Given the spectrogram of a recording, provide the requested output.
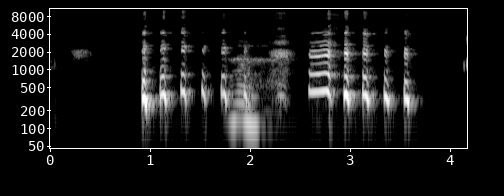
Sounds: Laughter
